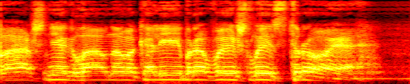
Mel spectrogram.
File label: main caliber turret damaged, crew ships russian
